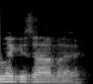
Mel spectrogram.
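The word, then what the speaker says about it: Leguizamo: Um, how do you pronounce his name? John. John Legazamo.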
